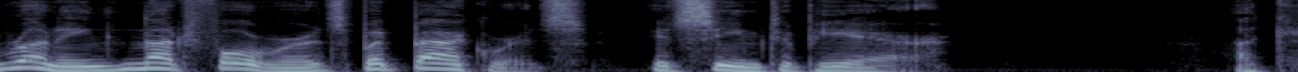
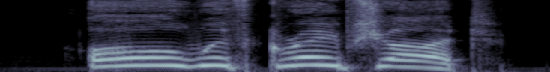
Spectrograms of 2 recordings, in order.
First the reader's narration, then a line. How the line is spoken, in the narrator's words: shouted the officer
